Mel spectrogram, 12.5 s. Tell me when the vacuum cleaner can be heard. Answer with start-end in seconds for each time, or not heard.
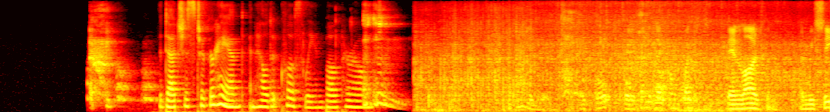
not heard.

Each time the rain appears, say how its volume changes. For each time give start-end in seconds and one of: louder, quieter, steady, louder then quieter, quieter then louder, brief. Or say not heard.
6.2-12.4 steady.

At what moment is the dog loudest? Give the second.
10 s.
